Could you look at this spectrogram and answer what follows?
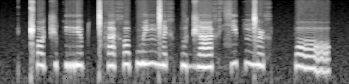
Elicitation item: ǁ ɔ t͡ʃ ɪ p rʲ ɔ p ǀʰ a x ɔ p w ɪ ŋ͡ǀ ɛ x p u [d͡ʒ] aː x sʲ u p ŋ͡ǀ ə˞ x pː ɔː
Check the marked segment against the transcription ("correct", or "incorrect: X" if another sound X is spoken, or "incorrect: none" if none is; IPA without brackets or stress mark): correct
